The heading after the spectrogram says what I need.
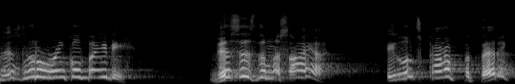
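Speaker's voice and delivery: high-pitched, baffled disbelief; puzzled, let-down shepherd; incredulous doubt. Acted. Shepherd doubting the baby is Messiah.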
